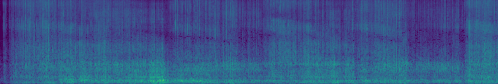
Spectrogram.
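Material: Foam.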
